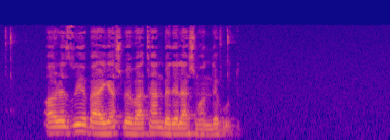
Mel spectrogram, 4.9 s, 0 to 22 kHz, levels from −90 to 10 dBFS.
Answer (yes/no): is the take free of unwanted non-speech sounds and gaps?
yes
